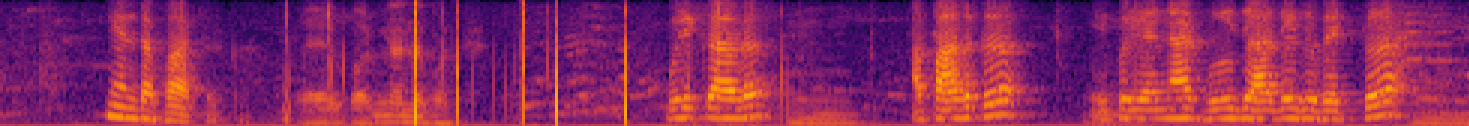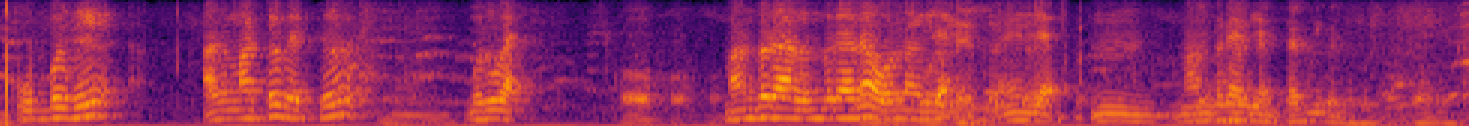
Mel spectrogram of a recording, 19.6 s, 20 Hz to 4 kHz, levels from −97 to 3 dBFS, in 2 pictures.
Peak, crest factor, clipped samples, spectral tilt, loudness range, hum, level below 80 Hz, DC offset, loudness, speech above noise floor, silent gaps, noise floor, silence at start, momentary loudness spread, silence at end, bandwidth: 0 dBFS; 26 dB; under 0.1%; -9.5 dB/octave; 5 LU; none; -48 dBFS; 0.6%; -25 LUFS; 26 dB; none; -51 dBFS; 0.25 s; 18 LU; 0 s; 4 kHz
